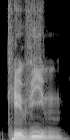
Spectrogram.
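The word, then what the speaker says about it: Caoimhín: first name wrong I'm sure um oh it's pronounced K Kavin yeah Kavin k right okay yeah see I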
